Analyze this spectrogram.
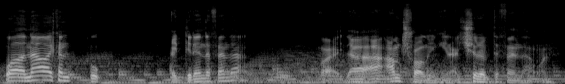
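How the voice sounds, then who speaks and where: A man's voice: medium pitch, very animated, moderate pace, over music. A man giving casual, off-the-cuff commentary on his own card game matches, thinking aloud and faulting his own plays.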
